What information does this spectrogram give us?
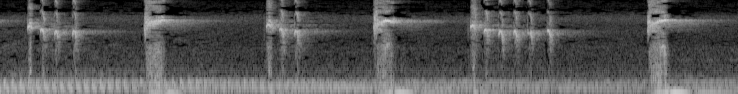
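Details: Van Hasselt's sunbird, known in West Java as kolibri tasik, singing a sharp, punchy fill-in song for tutoring: very high piercing chips alternating with short rapid trill bursts, roughly every half second, over a low steady background hum.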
